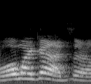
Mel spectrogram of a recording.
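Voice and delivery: mock frozen-up frightened panic, high-pitched. Retelling being screamed at after getting pulled over, acting out own past panic. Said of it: "I was totally like panicked and frozen up".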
